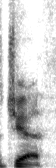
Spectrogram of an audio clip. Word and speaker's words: Geoff: Okay, so he did pronounce it as Jeff. Yep. We make exceptions for the ones that pronounce it correctly.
